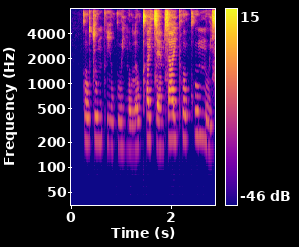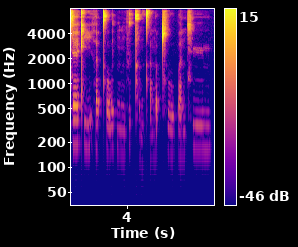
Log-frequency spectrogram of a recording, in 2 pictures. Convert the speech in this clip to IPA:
ko˧w t͡suː˧ŋpʰiː˨wkuː˨jŋo˨w lo˧w kʰɐ˥jt͡sɛː˧m saː˥jpʰo˥wkʰuː˥m n̪uː˨jsɛː˧kʰiː˨˥ hɐ˨˥t̚t̪ʰo˨˥wɪ˨k̚ ŋʊ˨ŋfɪ˥k̚t̪ʰʊ˨˩ŋt̪ʰɐ˨˧ŋ ɐ˥p̚t͡sʰuː˨ pɐ˨˧nt͡sʰyː˧m

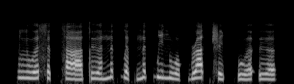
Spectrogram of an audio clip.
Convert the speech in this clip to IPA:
lu˨˩˦ə̯sə˨˩k̚saː˨˩˨t̪ɨ˨˩ə̯ nə˦˥k̚lə˨˩k̚nə˦˥k̚wi˧n wo˨˩k̚ɹa˦˥t̚ʂi˨˩p̚ ʔu˨˩˦ə̯ ʔɨ˧ə̯

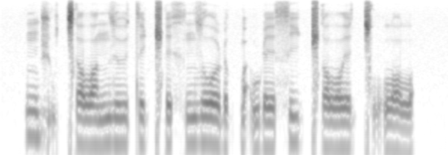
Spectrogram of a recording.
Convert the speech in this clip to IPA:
nd͡ʒṵǀelˠe nzʉteǁex nzoɽɵk͡pa̰wɽe siǁɨlˠje ǀṵlˠɵlˠ

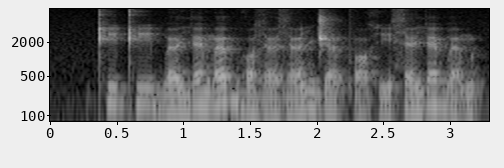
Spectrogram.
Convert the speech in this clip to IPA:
kʰi˦˨kʰi˦˨ bɜ˨˩ jɛ˦˨mɜ˥ bʱɔ˨˩ zɜ˨˩zɜ˨˥nd͡ʒɜ˨˩ pʼɔ˨˩xi˨˥ sɛ˨˥jɛ˥bɜ˨˥m

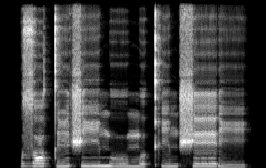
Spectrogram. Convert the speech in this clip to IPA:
zɔ˦tĩ˨˦ʃiː˦m uː˨mʊ˨kʼi˨m ʃeː˦ɾi˨

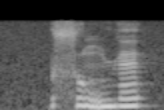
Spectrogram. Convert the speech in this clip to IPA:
sʊ̰˨˩ŋmɥɛ˦

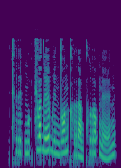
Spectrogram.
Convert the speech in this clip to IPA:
kʰre˥˩k̚mu˦˥ʔ t͡ɕu˦˥a̯dɛː˦˥ be˧ndɔː˦˥n kʰra˨˩wkʰrɔ˦˥ʔŋɛː˩˦ŋ

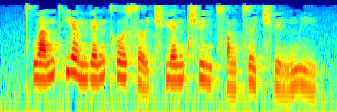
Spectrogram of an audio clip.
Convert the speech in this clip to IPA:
t̪ʰwa˧˥nt̪ʰjɛ˥˩mɥɛ˧˥nkʰo˧ʊ̯ sɤ̰˨˩ t͡ɕʰɥɛ˥nt͡ɕʰy˥˩nt͡sʰɑ˩ŋ t͡sɹ̩˥˩t͡ɕʰy̰˨˩n mi˥˩

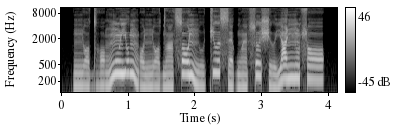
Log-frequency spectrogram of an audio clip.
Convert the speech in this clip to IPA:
ɲɔ˩dʱɔ˩ŋũ˥ jʊ˥ŋɔ˩ɲɔ˩ dã˩ sɔ˥ ɲu˩cɯ˥ sɛ˩ɡʷɛ̃˩ ɬɯ˥ʃɯ˩ ja˥ɲũ˥ɬɔ˥

